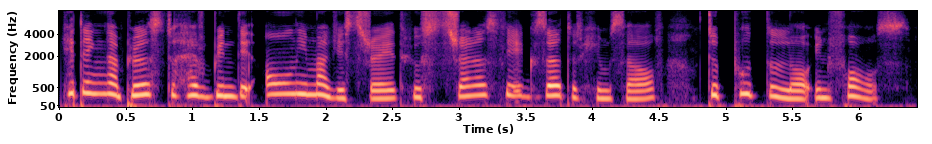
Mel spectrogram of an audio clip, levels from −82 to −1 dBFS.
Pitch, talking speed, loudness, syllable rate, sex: 260 Hz, 170 wpm, -17 LUFS, 5.1 syllables/s, female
